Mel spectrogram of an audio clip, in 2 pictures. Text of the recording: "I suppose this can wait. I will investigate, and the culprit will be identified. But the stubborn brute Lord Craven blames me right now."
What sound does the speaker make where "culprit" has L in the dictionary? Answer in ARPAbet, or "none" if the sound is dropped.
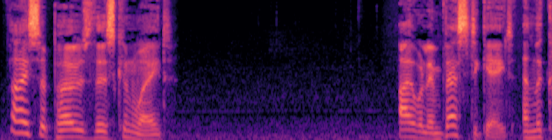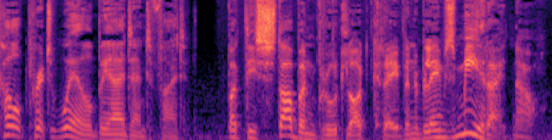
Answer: L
